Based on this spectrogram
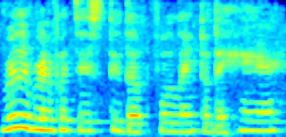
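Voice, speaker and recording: A woman's voice: medium pitch, fairly even intonation, fairly quick, lo-fi sound. A young woman chatting casually to her viewers while doing her own hair, explaining each step in a self-assured way. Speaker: beauty vlogger. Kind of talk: casual hair tutorial talk.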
